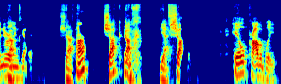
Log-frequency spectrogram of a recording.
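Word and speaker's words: Shough: And then Tyler, how do you pronounce his last name? The New Orleans guy. Shuck. Huh? Shuck.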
